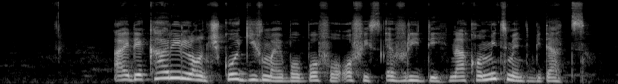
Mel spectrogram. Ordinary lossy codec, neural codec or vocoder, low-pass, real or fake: none; none; none; real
